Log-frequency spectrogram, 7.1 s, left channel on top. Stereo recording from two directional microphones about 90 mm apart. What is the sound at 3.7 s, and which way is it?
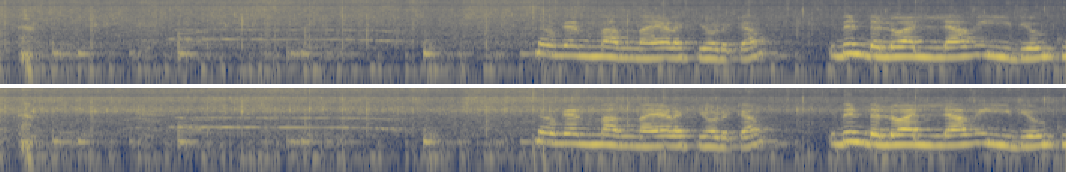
Sizzle, 25° left (ahead or behind).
